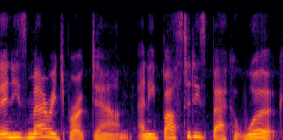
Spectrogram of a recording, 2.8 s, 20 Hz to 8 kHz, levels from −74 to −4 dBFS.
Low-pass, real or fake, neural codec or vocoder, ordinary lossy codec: 7.2 kHz; real; none; MP3, 64 kbps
